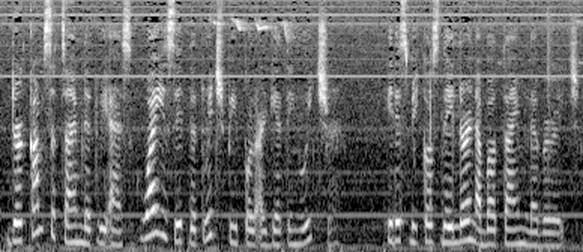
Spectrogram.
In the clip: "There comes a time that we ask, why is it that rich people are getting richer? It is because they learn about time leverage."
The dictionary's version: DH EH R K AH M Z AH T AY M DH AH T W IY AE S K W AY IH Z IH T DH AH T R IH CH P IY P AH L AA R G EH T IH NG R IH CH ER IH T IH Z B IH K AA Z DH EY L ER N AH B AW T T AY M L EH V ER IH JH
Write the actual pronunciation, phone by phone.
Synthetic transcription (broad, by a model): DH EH R K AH M S AH T AY M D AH T W IY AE S K W AY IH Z IH T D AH T W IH CH P IY P AH L AA R G EH T IH NG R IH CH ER IH T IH S B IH K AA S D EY L ER N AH B AW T T AY M L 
